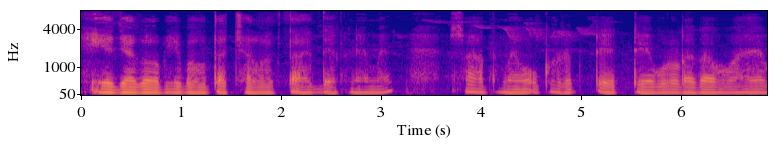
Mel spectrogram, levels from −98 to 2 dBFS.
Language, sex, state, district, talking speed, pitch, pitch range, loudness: Hindi, male, Bihar, Araria, 150 wpm, 105 Hz, 105-115 Hz, -38 LUFS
